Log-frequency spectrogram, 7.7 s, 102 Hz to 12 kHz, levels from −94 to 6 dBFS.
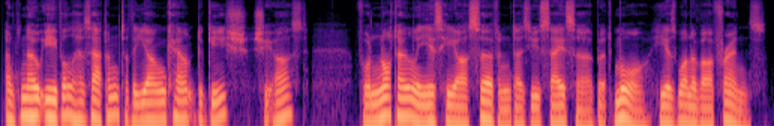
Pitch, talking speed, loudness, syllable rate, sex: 120 Hz, 240 wpm, -17 LUFS, 5.6 syllables/s, male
